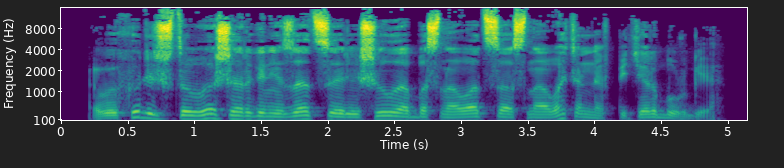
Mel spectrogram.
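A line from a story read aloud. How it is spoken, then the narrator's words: Plain. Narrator (Russian): спросил я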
